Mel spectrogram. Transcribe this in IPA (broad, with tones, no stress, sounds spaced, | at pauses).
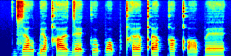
d͡z ɛ˨ lˠ ɓ ɪ˨ qʰ ɜ˧ d ɛ˧ k ʊ˧ p ɔ˧ p qʰ i˨˦ qʼ i˧ q ʌ˦˨ qʼ ɒ˨ p ɛ˦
